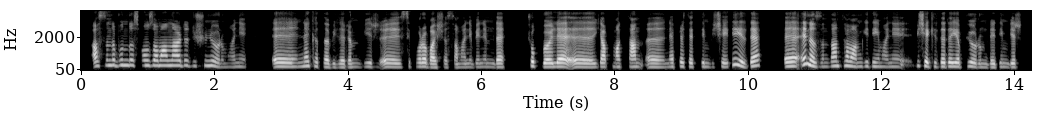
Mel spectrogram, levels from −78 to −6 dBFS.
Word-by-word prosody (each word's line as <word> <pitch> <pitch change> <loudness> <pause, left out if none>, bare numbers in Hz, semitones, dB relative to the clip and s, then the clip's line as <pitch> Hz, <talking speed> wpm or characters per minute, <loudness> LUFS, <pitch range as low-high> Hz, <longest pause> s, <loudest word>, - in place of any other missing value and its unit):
Aslında 260 +4 -1
bunu 265 0 -3
da 265 - -2
son 255 +1 -5
zamanlarda 255 -1 +1
düşünüyorum, 225 -6 -6
hani, 185 +1 -13 0.4
eee, 195 0 +2
ne 225 +3 -1
katabilirim? 170 -3 -4
Bir, 190 -2 -8
eee, 180 -1 0
spora 195 +2 -1
başlasam, 165 0 -1
hani, 170 0 -10
benim 180 -1 -10
de 180 -1 +3 0.3
çok 220 -1 -1
böyle, 185 +1 +5
eee, 180 -2 +5
yapmaktan, 185 0 +1
eee, 175 0 -1
nefret 190 +1 -5
ettiğim 185 0 -5
bir - - -20
şey 185 +2 -4
değil 255 -10 +2
de, 235 +3 +6 0.4
eee, 205 - +6 0.2
en 310 +2 +7
azından, 220 -1 +2
"Tamam, 215 -4 0
gideyim, 205 -2 -6
hani, 195 +6 -10
bir - - -8
şekilde 200 -3 +1
de 205 - +3
yapıyorum." 195 -4 0
dediğim 175 +1 -5
bir, 180 0 -2
195 Hz, 170 wpm, -23 LUFS, 180-220 Hz, 0.4 s, en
